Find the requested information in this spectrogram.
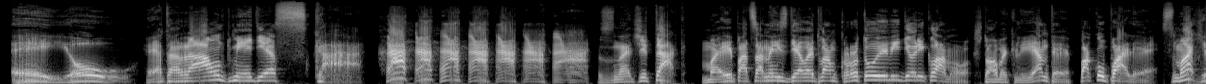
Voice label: gangster

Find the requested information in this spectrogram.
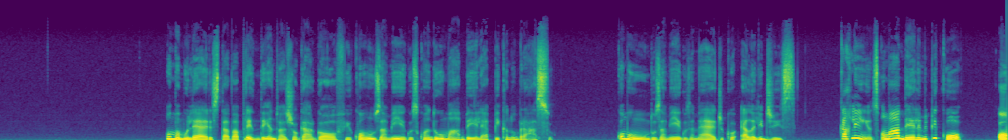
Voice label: lang portugalskij

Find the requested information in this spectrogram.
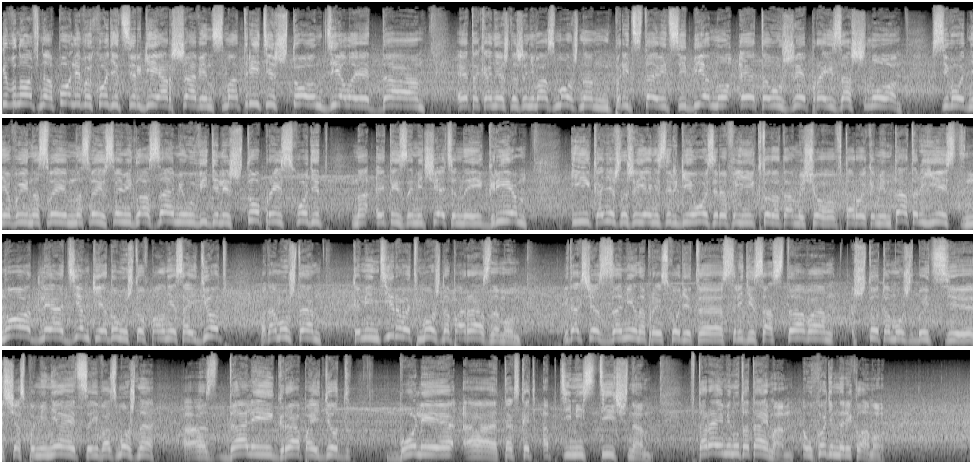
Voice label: sportivnyj kommentator

